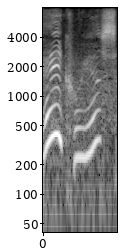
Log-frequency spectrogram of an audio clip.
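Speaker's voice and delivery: put-on very high creepy old-man voice. Showing the others an impression from Family Guy: Family Guy pedophile guy voice. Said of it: "I start doing the pedophile guy".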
